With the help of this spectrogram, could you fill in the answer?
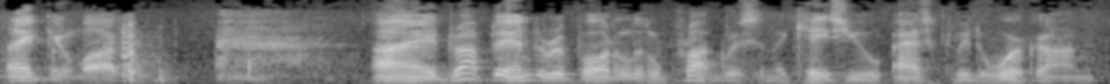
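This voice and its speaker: A suave gentleman detective. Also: lowish voice, very animated, lo-fi sound, a little hiss or hum. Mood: deducing. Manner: measured, dryly witty. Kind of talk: 1940s radio acting.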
